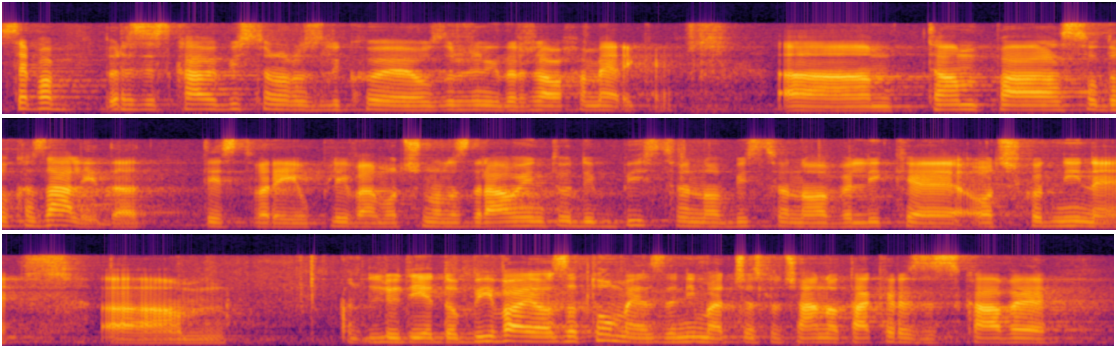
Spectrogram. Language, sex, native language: Slovenian, male, Slovenian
